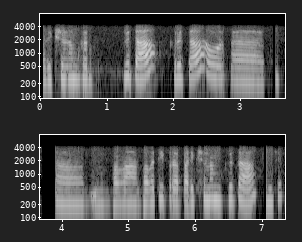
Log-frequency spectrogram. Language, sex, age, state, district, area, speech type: Sanskrit, female, 45-60, Rajasthan, Jaipur, rural, conversation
